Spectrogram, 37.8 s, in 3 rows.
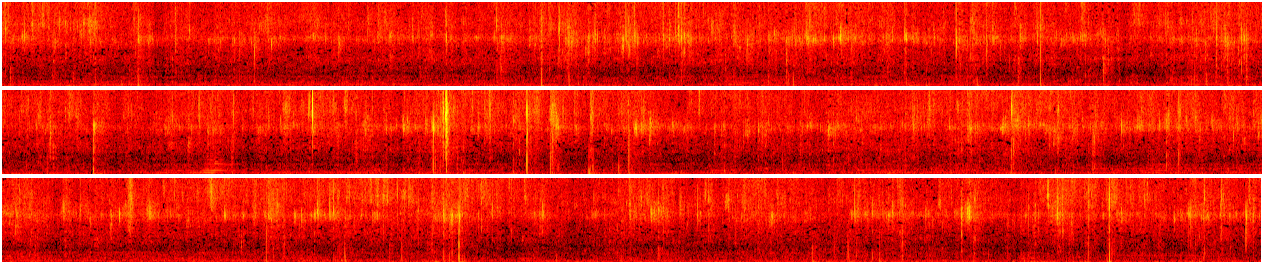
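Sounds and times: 
ants in an anthill in a forest: 0.0 - 37.7.

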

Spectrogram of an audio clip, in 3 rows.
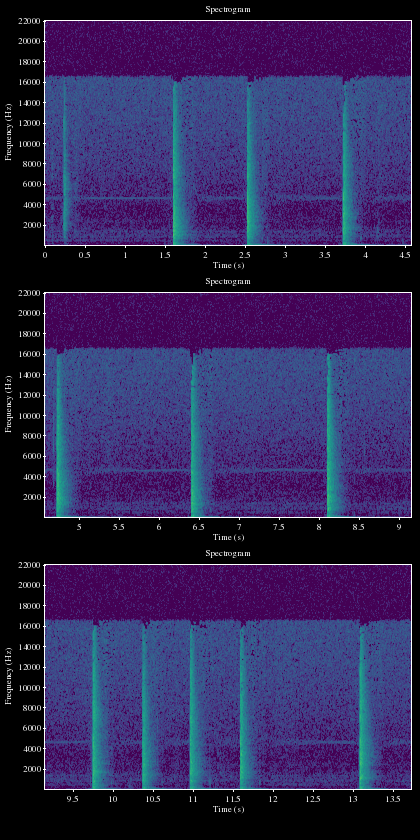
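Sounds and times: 
percussive hits on a bed: 1.6 - 3.0, 3.6 - 5.2, 6.3 - 6.8, 8.0 - 8.6, 9.7 - 12.0, 13.0 - 13.5.

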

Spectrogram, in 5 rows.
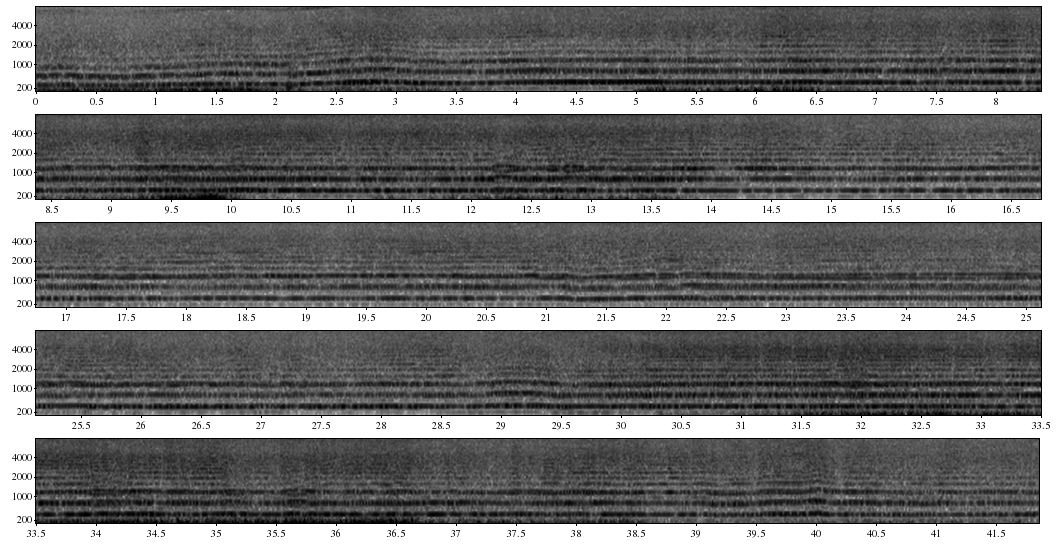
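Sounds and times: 
drone taking off flying and landing: 0.0 - 41.8.

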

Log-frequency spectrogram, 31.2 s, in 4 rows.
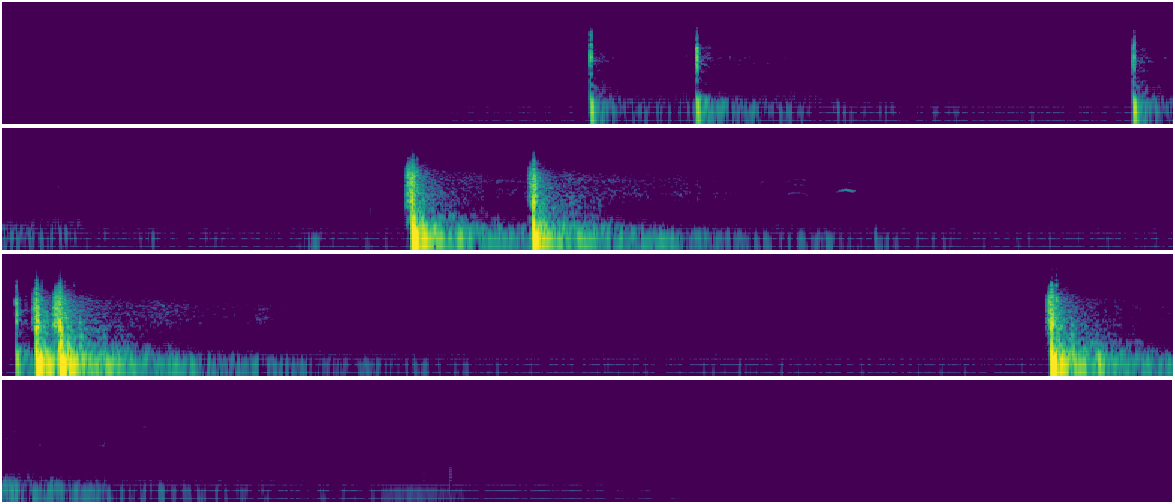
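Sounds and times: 
explosions: 10.5 - 13.4, 15.7 - 18.6, 22.6 - 24.8.

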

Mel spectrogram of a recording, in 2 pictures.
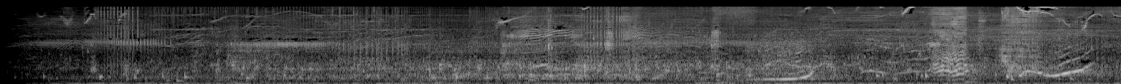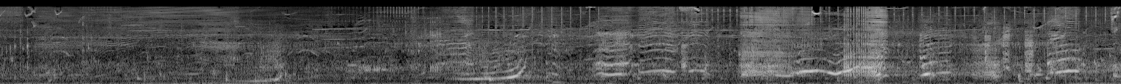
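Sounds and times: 
dolphins clicking and whistling: 0.3 - 22.4
water splashes: 1.2 - 22.4.

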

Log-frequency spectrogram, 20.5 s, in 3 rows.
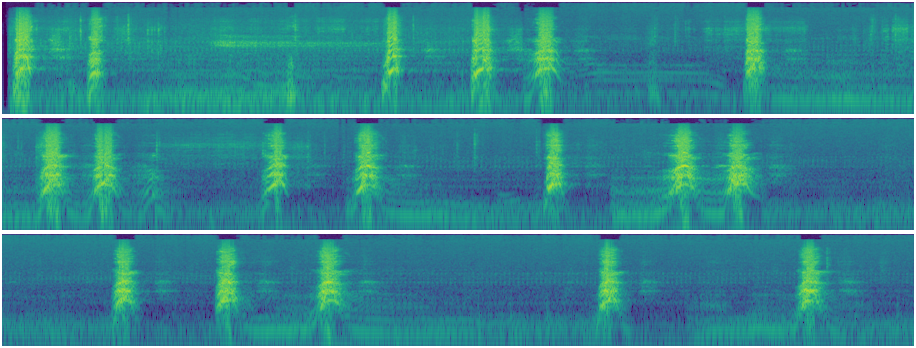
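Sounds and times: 
large dog barking: 0.1 - 0.9, 2.1 - 4.7, 5.6 - 6.1, 7.1 - 8.1, 8.8 - 10.0, 10.9 - 12.8, 14.5 - 16.7, 18.0 - 20.3.

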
